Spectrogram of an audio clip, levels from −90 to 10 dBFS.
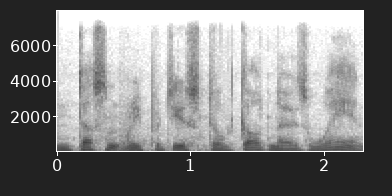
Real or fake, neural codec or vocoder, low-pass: real; none; 7.2 kHz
